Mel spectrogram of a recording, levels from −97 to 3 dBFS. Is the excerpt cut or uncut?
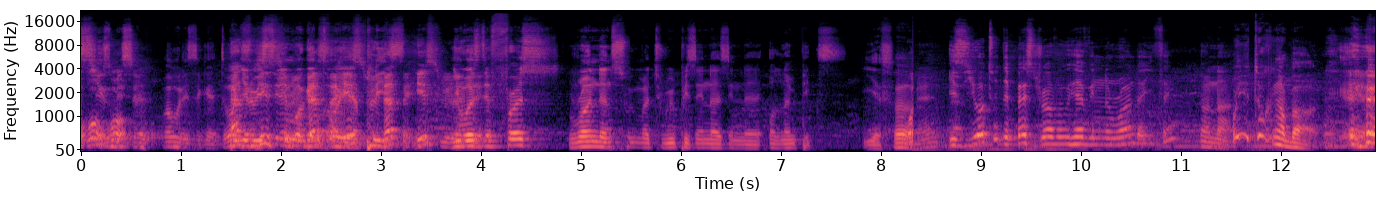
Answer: cut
